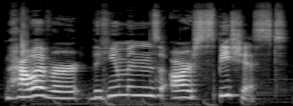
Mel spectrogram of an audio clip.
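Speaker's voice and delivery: ordinary talk, nothing marked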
